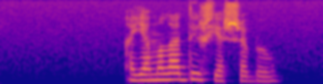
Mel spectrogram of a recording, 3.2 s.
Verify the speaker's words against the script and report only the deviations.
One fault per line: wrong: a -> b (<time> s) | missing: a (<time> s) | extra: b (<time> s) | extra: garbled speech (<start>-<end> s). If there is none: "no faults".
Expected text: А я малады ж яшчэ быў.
no faults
